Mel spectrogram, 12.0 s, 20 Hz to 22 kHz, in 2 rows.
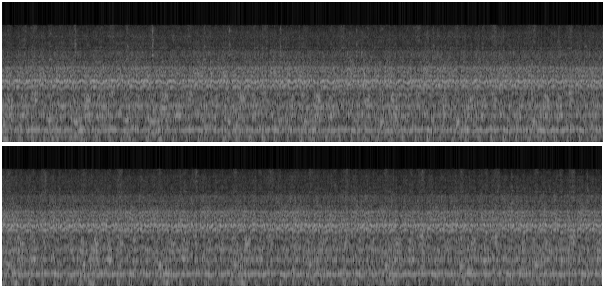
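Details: International DT466 diesel with 5-speed, first start in 8 years, rebuilt injector pump, bled, small primary fuel line leak: steady cranking with uneven sputters, won't catch; fuel shutoff stuck partly closed, fired up once moved fully.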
